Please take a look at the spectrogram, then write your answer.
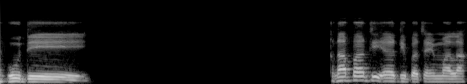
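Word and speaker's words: هُدًى: Namun kalau kita wakaf pada kata ee hude huda, nah ini baru ada imalah ya dibacanya hude.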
